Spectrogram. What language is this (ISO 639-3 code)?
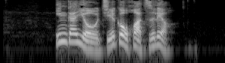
zho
